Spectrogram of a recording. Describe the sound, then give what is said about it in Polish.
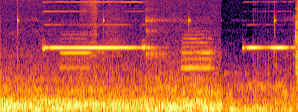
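A bus's steady electronic warning beep, signalling that the driver's cab door is open, sounds in two long tones, each about a second, over a low rumbling engine idle, with short chirps in between. “Czyli to informuje, że kierowca ma otwarte drzwi kabiny.”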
